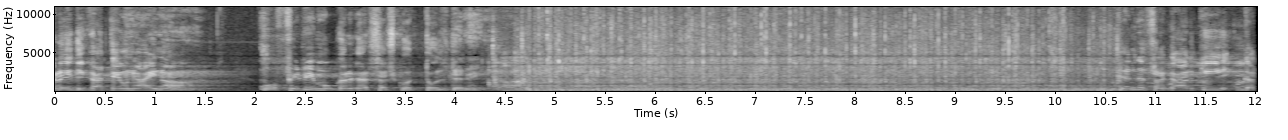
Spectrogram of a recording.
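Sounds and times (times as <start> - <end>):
desks being thumped: 4.4 - 11.5.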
